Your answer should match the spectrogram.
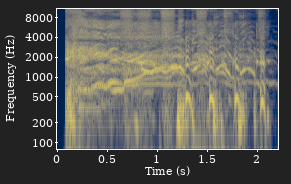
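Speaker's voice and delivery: high burst of laughter; real laugh. Real, not acted. Storytellers breaking the planned silence, real high-pitched laughing. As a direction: crack up helplessly.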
